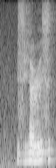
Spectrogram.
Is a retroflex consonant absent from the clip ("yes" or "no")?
no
